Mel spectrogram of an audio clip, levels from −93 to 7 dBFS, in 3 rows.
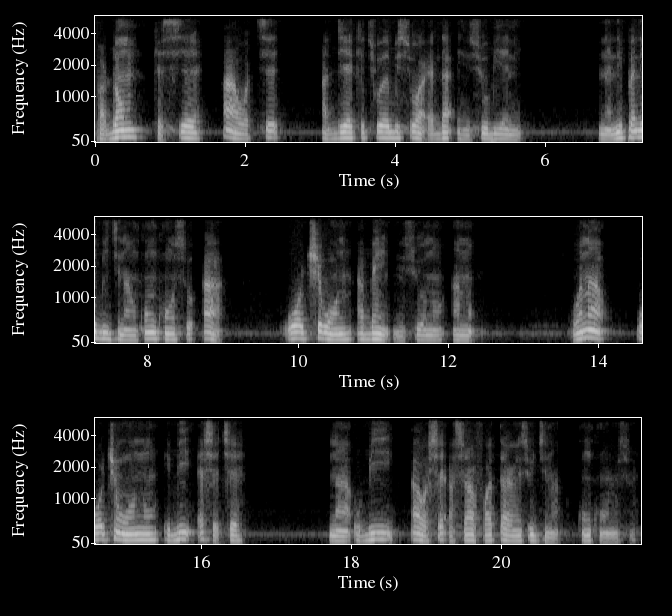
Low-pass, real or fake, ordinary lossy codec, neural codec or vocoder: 5.4 kHz; real; Opus, 32 kbps; none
